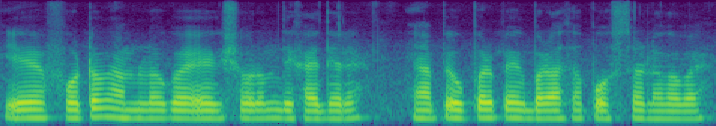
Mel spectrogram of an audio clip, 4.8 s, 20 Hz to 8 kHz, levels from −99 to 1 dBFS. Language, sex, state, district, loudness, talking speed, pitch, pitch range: Hindi, male, Arunachal Pradesh, Lower Dibang Valley, -17 LUFS, 290 wpm, 145 Hz, 140-150 Hz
